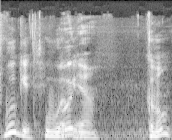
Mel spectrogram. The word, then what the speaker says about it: Whoog: On prononce WUG ou WUG? Comment? On prononce WUG. WUG, très bien.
